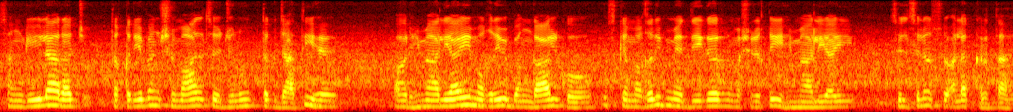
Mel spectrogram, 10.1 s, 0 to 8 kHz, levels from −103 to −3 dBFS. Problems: constant background noise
